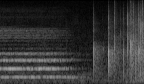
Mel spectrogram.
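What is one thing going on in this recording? A women's choir sings in a large hall.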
